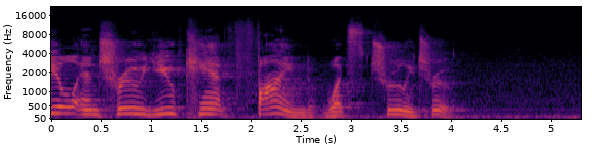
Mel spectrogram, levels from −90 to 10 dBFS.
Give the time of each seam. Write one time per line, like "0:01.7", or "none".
none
